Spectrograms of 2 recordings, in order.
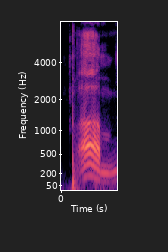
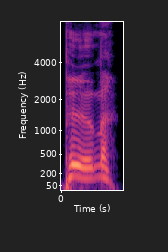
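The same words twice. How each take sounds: First: "pomme" said as the corrected French word; corrected French pronunciation. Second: The slip version of "pomme", not the corrected one; wrong French pronunciation. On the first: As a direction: say "pomme" properly, fixing the slip. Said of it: "That's better". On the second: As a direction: say "pomme" mispronounced, as a mistake to reject. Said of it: "Oop, not pomme". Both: Shown as a demonstration.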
